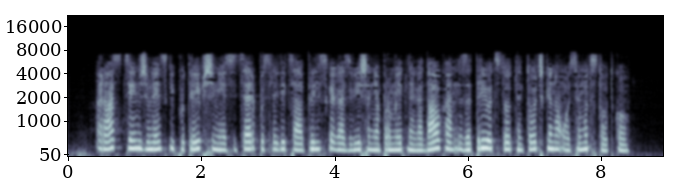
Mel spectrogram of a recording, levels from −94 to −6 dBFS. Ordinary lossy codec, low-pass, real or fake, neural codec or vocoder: AAC, 24 kbps; 7.2 kHz; fake; codec, 16 kHz, 8 kbps, FreqCodec, smaller model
